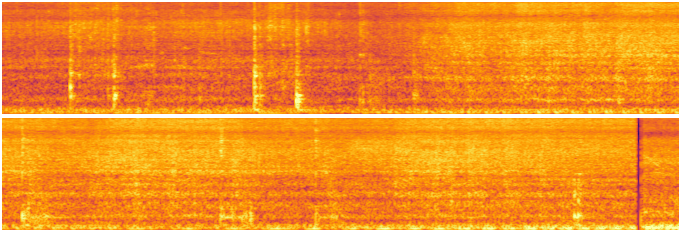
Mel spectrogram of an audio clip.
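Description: Small chicken pieces dropped into a pan of frying spices with salt and turmeric sizzle loudly and continuously, with scattered sharp clicks of stirring across the whole stretch.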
